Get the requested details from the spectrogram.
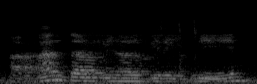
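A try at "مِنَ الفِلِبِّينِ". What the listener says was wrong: Nah, tidak boleh Filipin. Ini nun harokatnya apa? Filipin, ya-nya mati, nunnya mati. Nah, itu tidak boleh. Harus jelas ya. Kalau dalam percakapan silahkan disukunkan, tapi kalau lagi belajar teori harus jelas. Filipini, Filipinu, Filipina.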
